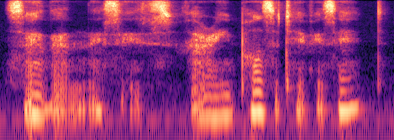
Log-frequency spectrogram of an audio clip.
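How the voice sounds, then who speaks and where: A woman playing a devoted, tenderly teasing royal knight in an intimate roleplay audio, with breathy, often whispered, courtly speech. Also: deep voice, fairly even intonation, darkish tone. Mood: playful, pleased. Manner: slow, tender, courtly phrasing.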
